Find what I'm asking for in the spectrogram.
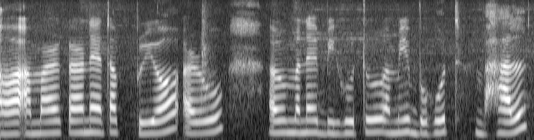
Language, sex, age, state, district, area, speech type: Assamese, female, 18-30, Assam, Golaghat, urban, spontaneous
